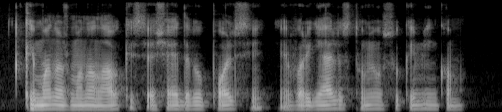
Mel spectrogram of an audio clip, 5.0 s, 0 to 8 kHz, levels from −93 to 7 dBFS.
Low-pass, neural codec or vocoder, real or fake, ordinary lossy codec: 7.2 kHz; vocoder, 24 kHz, 100 mel bands, Vocos; fake; Opus, 64 kbps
